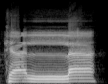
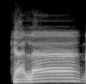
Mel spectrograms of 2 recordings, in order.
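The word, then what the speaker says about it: كَلَّا: bukan semakalah ibu akan tapi ada tasydid pada lam Summa Kalla Kalla di sini ada adanya tasydid Kalla tidak kalah demikian sekali lagi Ibu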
